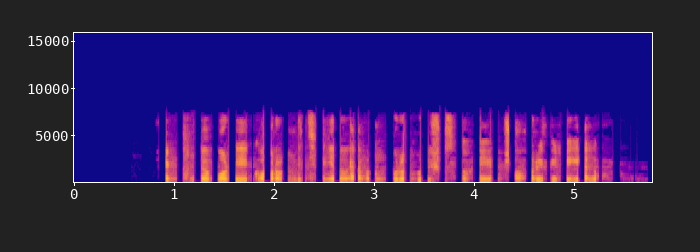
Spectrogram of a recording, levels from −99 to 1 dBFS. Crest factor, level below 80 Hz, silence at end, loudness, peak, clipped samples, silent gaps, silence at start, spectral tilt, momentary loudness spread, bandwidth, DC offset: 22 dB; -58 dBFS; 0.5 s; -24 LUFS; -2 dBFS; under 0.1%; 1.57-1.61 s, 3.13-3.18 s, 3.83-3.87 s, 4.00-4.04 s, 4.53-4.57 s, 4.88-4.92 s; 0.9 s; -2 dB/octave; 9 LU; 7.8 kHz; under 0.1%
